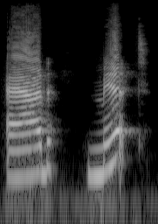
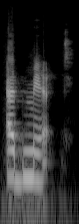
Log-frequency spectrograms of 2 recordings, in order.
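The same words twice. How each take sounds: First: "admit" split in two, ad, pause, mit; syllable by syllable. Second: Said in the usual way. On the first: Shown as a demonstration. Teacher putting the syllables together for pupils, "admit" in two pieces. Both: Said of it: "Put 'em together".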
